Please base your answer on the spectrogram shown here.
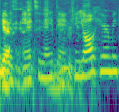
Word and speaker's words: Antoinette: Antoinette. Anthony. But the Mm-hmm. way it's spelled, people look at it like it's Antone.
